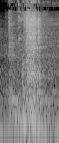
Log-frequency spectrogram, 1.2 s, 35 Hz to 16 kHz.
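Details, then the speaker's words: Mitsubishi Outlander 3 PHEV with mechanical handbrake, creeping in reverse as brakes are released after aftermarket rear pads replaced the original Akebono: short scraping squeal rising and fading; poor rear pads, cured by fitting softer pads. "Это колодки поганые."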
